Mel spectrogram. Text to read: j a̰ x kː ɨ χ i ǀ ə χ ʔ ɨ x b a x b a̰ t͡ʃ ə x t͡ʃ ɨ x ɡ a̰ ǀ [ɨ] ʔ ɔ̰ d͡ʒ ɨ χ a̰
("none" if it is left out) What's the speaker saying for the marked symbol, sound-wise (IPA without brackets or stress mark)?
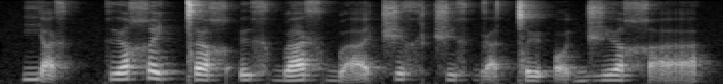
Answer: ʏ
